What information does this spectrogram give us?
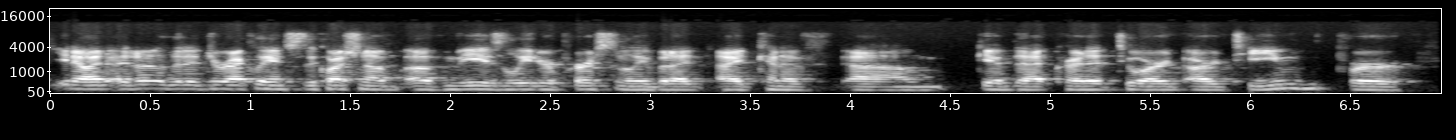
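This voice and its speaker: A man's voice: medium pitch, a bit bright, lo-fi sound. A man, a company founder, speaking at length in a panel discussion, rambling with many repeated words.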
